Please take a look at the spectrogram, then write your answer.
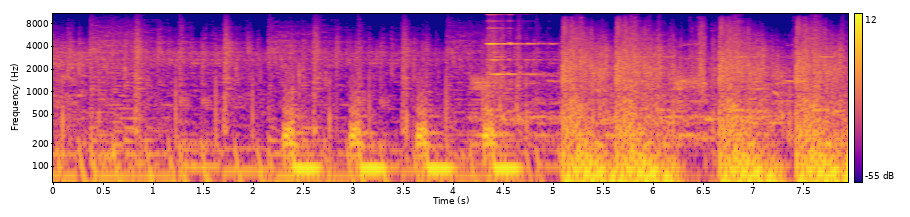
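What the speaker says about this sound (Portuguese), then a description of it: "tá fuzilando ele aqui" Gunfire rings out in the PS2 game Blade II, set in the city sewers, with loud bursts of shots and impacts over game music and effects, intensifying into dense continuous firing in the second half.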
